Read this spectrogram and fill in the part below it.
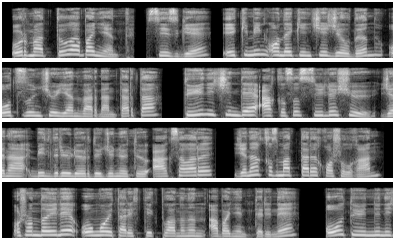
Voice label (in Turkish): Kirgizca Kadin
